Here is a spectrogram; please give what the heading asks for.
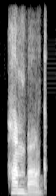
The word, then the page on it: humbug: Indian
